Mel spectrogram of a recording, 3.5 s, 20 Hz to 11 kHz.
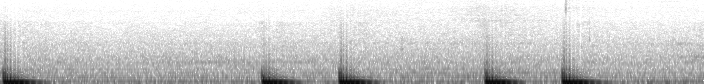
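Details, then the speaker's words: Routine cardiac auscultation at the apex (left fifth intercostal space, midclavicular line) with the stethoscope diaphragm, patient reclining at 45 degrees, during a cardiovascular examination demonstration; normal heart sounds. "routine auscultation of the heart auscultate at the apex with the diaphragm of the stethoscope"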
